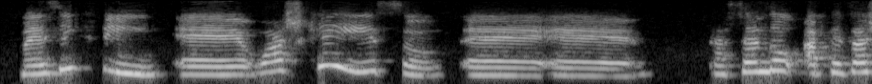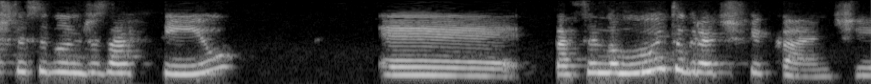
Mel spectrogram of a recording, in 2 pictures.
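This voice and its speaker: A woman's voice: high voice, a bit bright, no room sound, lo-fi sound. A Brazilian woman working as an executive secretary, answering interview questions thoughtfully with frequent fillers and restarts over a video call. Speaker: executive secretary and English teacher.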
